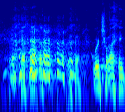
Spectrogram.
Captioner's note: laughter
